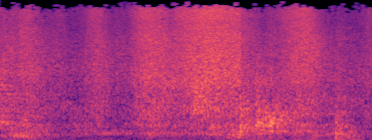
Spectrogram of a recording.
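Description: Artificial pine branches rustle as they slide out of a box.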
